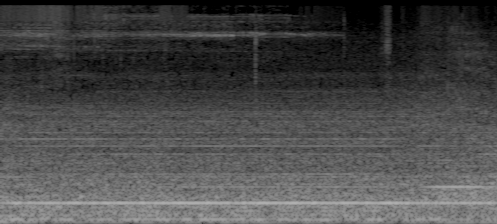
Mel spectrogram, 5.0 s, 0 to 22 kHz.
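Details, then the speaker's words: 2004-2006 Volvo S80 A/C recharge, machine charging 1 lb 54 oz of refrigerant: steady low hum of constant pitch, no surging or rattles, gauge needle moving; normal refrigerant charging. "you hear like uh some type of like this that means it's charging i'm saying and the needle is moving i'm saying it's almost there"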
